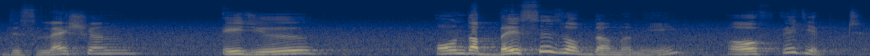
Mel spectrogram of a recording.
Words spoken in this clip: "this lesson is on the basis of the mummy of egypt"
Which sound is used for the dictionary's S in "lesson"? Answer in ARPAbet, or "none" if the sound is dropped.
SH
